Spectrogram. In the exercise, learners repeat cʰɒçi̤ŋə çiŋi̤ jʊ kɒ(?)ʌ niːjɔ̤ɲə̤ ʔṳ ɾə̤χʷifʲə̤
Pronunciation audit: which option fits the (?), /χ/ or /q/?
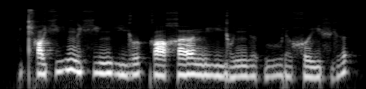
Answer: χ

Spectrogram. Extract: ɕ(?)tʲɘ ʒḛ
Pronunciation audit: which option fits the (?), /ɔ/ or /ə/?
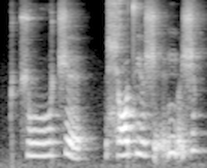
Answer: ɔ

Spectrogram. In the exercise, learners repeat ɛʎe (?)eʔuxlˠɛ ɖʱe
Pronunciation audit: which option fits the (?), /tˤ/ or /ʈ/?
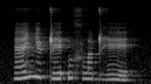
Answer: ʈ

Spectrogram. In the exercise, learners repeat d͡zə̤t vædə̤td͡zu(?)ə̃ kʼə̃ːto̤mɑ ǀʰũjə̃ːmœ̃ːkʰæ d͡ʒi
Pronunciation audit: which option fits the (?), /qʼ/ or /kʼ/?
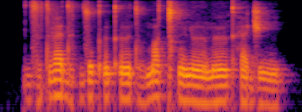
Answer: kʼ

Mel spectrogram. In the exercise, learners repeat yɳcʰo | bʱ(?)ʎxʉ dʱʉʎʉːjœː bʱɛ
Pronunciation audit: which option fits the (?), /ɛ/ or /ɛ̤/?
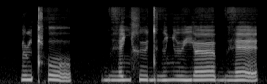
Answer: ɛ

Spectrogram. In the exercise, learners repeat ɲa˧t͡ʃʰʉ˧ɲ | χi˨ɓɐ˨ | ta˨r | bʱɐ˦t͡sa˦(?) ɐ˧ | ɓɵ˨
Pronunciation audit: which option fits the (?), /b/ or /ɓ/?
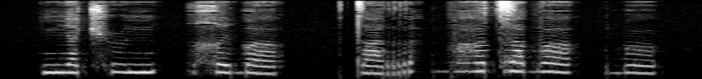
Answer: b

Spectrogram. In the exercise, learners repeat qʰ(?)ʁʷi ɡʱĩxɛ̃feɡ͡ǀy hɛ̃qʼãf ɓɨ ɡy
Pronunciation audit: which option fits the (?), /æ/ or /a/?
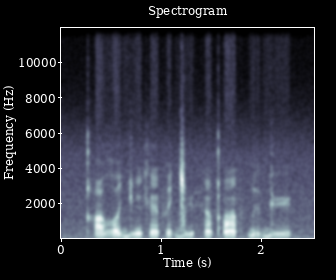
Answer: a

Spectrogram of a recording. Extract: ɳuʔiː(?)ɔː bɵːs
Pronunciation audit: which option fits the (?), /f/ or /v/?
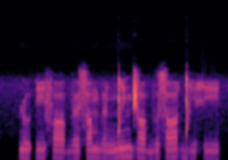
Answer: f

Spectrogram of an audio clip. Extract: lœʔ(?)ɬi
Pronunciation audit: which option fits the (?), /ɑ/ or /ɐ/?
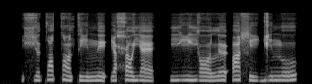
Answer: ɑ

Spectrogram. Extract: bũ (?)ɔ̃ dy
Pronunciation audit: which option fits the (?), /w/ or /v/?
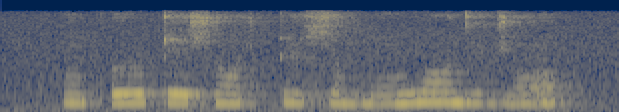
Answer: w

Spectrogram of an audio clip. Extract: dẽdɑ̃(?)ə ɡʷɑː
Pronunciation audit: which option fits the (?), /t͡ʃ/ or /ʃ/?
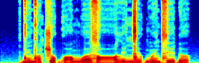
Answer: t͡ʃ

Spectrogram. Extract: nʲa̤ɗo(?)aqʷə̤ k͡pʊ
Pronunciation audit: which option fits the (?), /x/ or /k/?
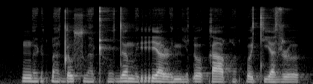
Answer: k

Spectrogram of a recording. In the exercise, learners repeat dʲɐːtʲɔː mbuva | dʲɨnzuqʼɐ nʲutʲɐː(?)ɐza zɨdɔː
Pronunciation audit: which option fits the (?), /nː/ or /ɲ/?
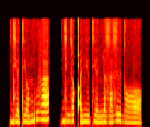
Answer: ɲ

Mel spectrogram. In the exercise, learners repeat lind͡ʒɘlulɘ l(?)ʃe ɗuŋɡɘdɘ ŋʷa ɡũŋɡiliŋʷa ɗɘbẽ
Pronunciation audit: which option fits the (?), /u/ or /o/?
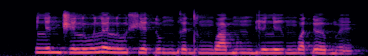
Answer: u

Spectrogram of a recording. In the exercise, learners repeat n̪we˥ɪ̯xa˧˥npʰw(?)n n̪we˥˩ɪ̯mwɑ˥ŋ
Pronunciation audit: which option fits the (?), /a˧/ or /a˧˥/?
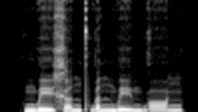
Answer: a˧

